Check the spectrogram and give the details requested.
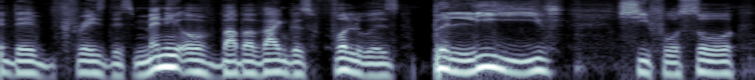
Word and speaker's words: Baba Vanga: Okay, what are Baba Vega's most famous predictions? Many of Baba Vega's, I think we even saying her name wrong. Baba Vanga's followers my bad.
